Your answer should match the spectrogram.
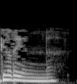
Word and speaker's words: Glynn: Glynn. – Glynn. With one N or two? – Two. – Glynn. – G-L-Y. – Like John Glynn. – No. G-L-Y-N-N. – Ah. Pronunciation's identical. Well.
